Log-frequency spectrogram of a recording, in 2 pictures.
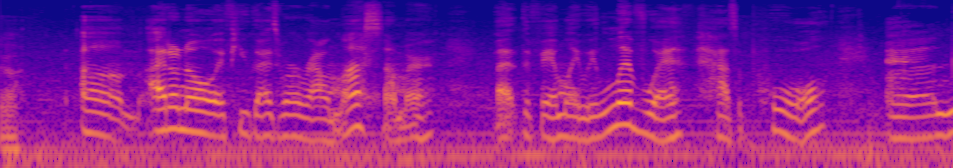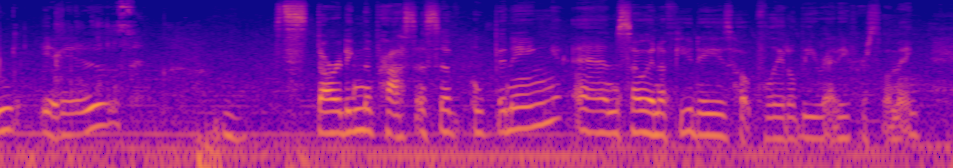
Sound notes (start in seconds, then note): none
